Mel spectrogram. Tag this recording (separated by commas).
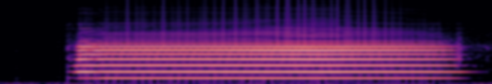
Wind instrument, Music, Musical instrument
